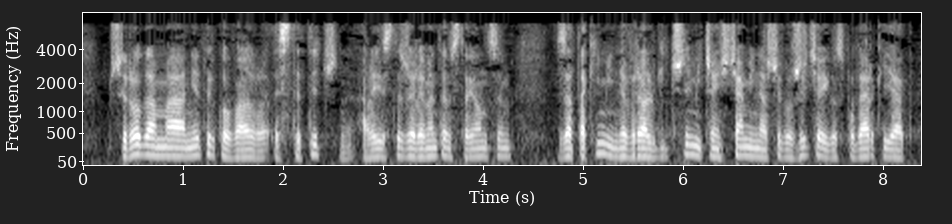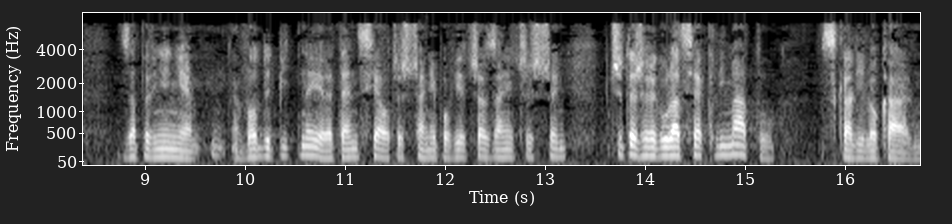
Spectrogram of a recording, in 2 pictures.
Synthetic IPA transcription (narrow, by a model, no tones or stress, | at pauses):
pʂɘɾɔd̪amaɲɛt̪ɘlkɔvalɔɾɛst̪ɛt̪ɘt͡ʂnɘʔalɛjɛst̪t̪ːɛʂɛlɛmɛnt̪ɛmst̪ɔjɔnt̪sɘm | zat̪akʲimʲinɛvɾalɡʲit͡ʂnɘmʲit͡ʂɛ̃w̃ɕt͡ɕamʲinaʂɛɡɔʐɘt͡ɕaiɡɔspɔd̪aɾkʲijak | zapɛvɲeɲɛvɔd̪ɘpʲit̪nɛjɾɛt̪ɛnt̪sʲjaɔt͡ʂɛʂt͡ʂaɲɛpɔvʲjɛtʂazaɲɛt͡ʂɘʂt͡ʂɛɲt͡ʂɘt̪ɛʂɾɛɡulat̪sʲjaklʲimat̪u | fskalʲilɔkʰalnɛj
